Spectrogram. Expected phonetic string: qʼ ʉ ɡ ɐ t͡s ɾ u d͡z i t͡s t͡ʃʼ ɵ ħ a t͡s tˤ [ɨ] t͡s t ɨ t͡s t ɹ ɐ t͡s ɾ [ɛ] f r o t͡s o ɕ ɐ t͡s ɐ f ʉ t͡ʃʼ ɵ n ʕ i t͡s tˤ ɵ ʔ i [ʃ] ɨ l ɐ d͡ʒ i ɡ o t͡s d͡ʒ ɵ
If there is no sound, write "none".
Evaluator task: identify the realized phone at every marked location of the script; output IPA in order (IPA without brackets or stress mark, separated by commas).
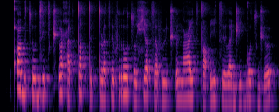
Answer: ɨ, ɨ, t͡s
